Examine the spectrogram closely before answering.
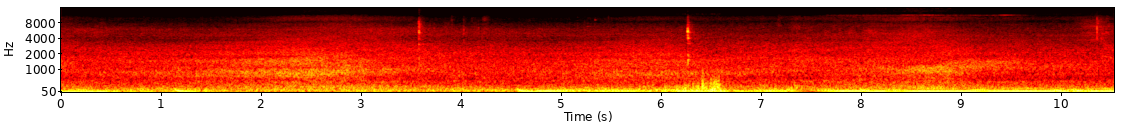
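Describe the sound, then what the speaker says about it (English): Downtown Salt Lake City street traffic heard from the sidewalk while waiting at a light, with cars and heavier vehicles rumbling past close by, a few swelling pass-bys over a constant roadway hum and some wind. "there's a lot of traffic"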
